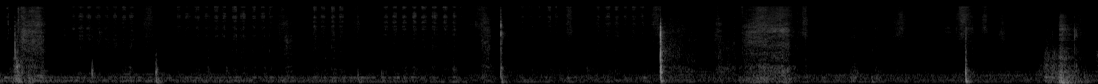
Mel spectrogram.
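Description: A pen scratching across paper laid on a paper plate in quick, short strokes while drawing. There is a sharp tap about two-thirds of the way through.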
